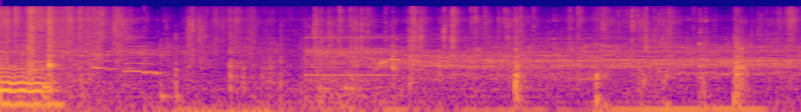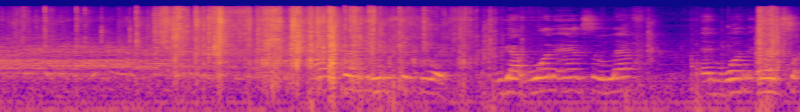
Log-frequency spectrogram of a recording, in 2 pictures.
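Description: Plastic shrink wrap being torn and crinkled off a box of trading cards, a dense run of fine crackles that is busiest and loudest about ten seconds in.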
